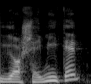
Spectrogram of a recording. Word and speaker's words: Yosemite: El de Yosemite s'escriu Yosemite, però es pronuncia Yosemite.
